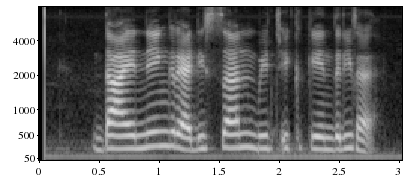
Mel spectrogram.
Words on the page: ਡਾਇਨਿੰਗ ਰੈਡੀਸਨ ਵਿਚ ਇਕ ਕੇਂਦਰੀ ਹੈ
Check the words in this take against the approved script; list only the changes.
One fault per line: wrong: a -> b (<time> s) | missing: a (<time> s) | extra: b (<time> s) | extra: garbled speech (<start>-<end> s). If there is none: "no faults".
no faults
